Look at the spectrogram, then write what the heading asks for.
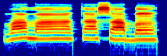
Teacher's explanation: اب دیکھیں باپ پہ بھی قلقلہ ہو رہا ہے کیونکہ اس کے اوپر ہم وقف کر رہے ہیں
